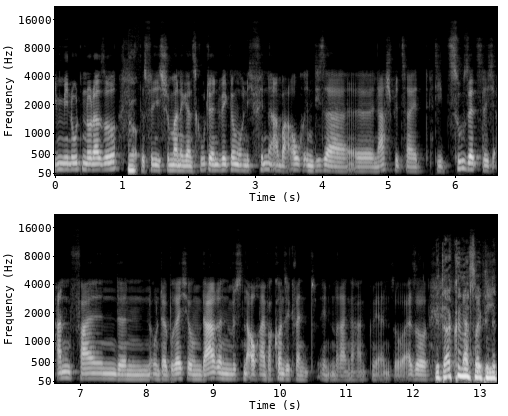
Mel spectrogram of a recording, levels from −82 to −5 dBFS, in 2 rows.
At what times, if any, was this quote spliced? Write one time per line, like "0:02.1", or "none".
0:01.0
0:05.7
